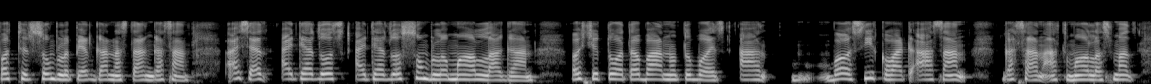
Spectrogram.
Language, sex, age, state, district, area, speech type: Kashmiri, female, 30-45, Jammu and Kashmir, Bandipora, rural, spontaneous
